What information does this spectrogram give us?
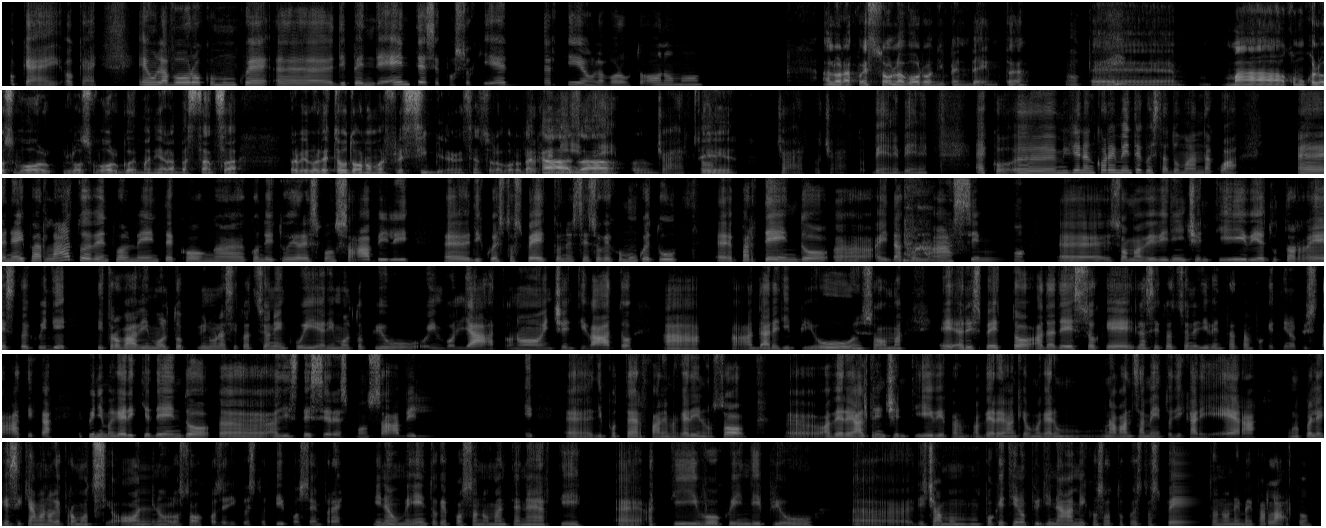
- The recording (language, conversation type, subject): Italian, advice, Come posso mantenere la disciplina quando la motivazione cala?
- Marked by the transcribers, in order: distorted speech; tapping; cough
